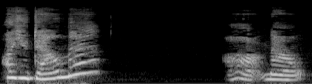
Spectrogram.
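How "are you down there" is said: high rising question call; pitched-up searching call; pig calling out. Acted. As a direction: call down a well as a storybook pig. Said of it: "said pig".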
